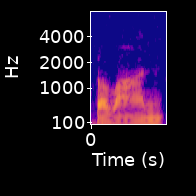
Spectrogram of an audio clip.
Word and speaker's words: Balan: By the way, I'm pretty sure he's supposed to be pronounced Balan, and then his brother is Balin.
